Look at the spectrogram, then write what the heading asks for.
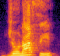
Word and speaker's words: Jonasi: Spell Jonasi, but I think they pronounce it Jonas. Yeah, it's just Jonas.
